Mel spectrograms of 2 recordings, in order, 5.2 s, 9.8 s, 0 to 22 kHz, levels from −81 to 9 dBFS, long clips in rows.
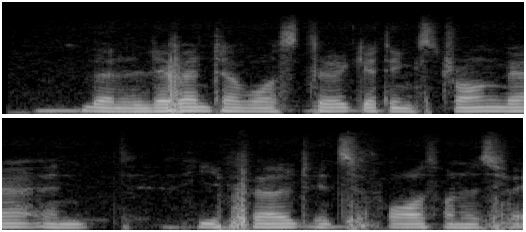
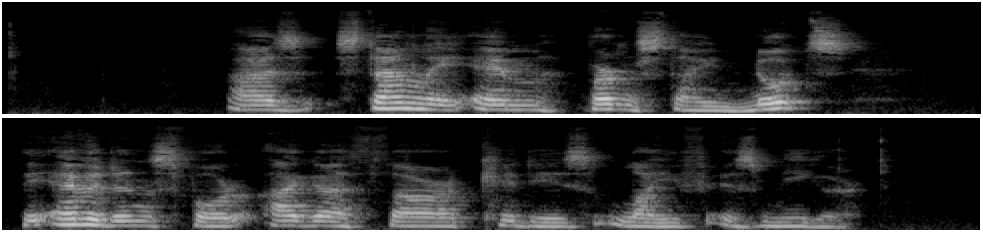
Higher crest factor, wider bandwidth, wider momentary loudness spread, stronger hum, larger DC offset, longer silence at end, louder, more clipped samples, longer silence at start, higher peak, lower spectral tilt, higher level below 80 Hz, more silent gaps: about the same, 20 dB vs 18 dB; about the same, 12 kHz vs 12 kHz; second, 9 LU vs 12 LU; neither; neither; second, 0 s vs 0.65 s; second, -25 LUFS vs -21 LUFS; neither; second, 0.15 s vs 1.15 s; about the same, -6 dBFS vs -4 dBFS; first, -7 dB/octave vs -5.5 dB/octave; first, -48 dBFS vs -60 dBFS; neither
